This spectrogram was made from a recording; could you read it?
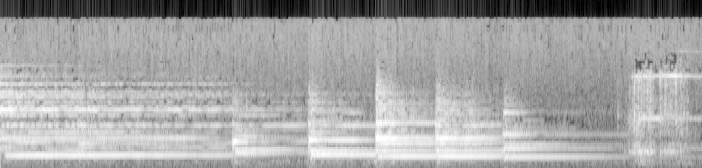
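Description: A doorbell chimes a slow tune of about six ringing, sustained bell notes at shifting pitches, each blending into the next, fairly loud with no voices.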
